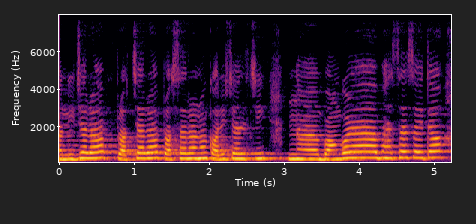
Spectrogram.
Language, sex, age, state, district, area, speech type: Odia, female, 18-30, Odisha, Jajpur, rural, spontaneous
